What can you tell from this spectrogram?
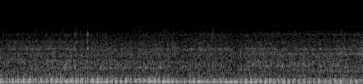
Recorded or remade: remade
